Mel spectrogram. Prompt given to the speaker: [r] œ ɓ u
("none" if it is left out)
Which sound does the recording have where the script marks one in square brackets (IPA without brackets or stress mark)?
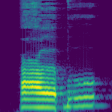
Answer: ʕ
